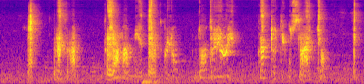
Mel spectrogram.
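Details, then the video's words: Budgerigar kept as a pet talking indoors, a lively run of sharp clicks and raspy, high imitated-word syllables with quick irregular spacing. "Говорящий попугай Кеша 🥰 Волнистый попугайчик разговаривает"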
